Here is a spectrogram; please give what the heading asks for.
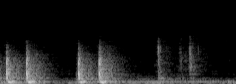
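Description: Knocking on a door, loud: two quick pairs of solid, hollow thuds, then two softer raps trailing off. No voices.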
